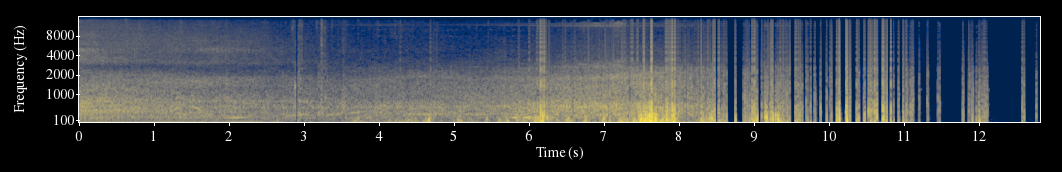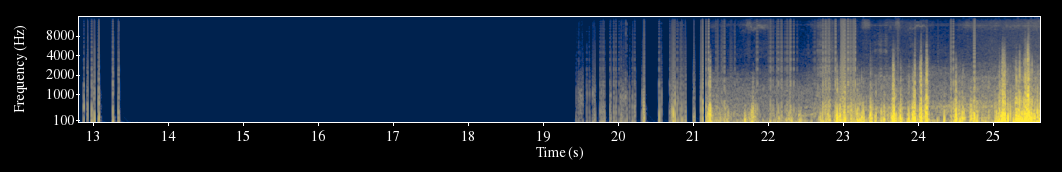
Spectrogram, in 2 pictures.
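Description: Wind buffeting the microphone while riding a Begode Extreme K6 electric wheel, a rising gusty rumble with bumps that cuts to silence midway, then returns strong and roaring, with brief talk near the start.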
